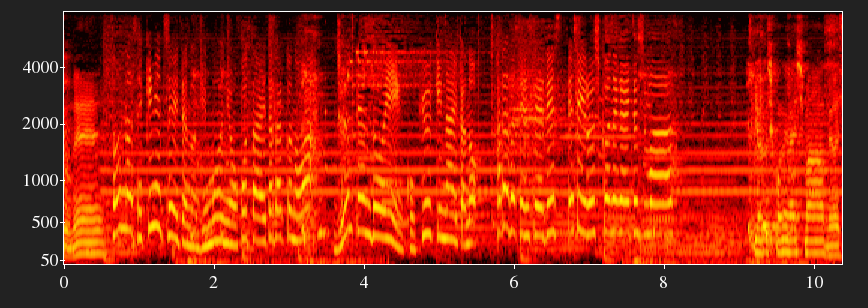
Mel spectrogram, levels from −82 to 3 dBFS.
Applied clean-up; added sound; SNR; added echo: none; Cough + Wind instrument, woodwind instrument; 11 dB; none.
